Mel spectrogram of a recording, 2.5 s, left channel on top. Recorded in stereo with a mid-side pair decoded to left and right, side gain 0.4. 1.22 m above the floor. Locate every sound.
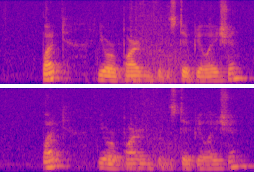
0.4 s a man speaking: 65° left, 1.2 m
